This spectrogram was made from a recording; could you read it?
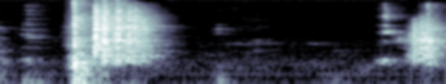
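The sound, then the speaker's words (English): Small hard dice, rolled during a tabletop role-playing game, clatter and skitter across a floor in two quick bursts, a longer rattling tumble followed by a shorter one after a pause, with no voices. “Landed on the floor.”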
